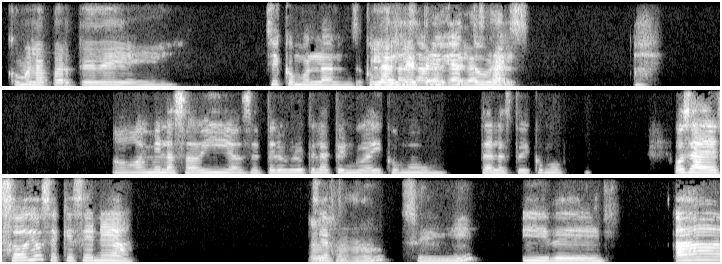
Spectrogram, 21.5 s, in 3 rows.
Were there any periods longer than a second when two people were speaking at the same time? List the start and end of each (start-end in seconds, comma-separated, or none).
3.7-5.2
